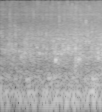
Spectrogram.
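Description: Water trickles steadily out of the ground outdoors after heavy overnight rain, a soft continuous babbling dribble heard close and fairly quiet throughout.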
